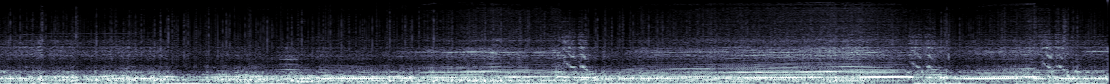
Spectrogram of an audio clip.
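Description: Car engine heard from inside the cabin, accelerating hard under full throttle and shifting up about every three seconds, the pitch rising through each gear and dropping at each shift.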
